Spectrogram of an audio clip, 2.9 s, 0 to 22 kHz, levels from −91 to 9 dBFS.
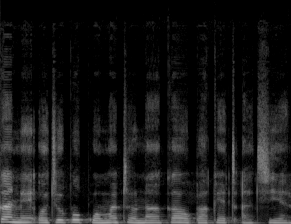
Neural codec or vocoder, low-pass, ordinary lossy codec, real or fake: codec, 44.1 kHz, 2.6 kbps, SNAC; none; none; fake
